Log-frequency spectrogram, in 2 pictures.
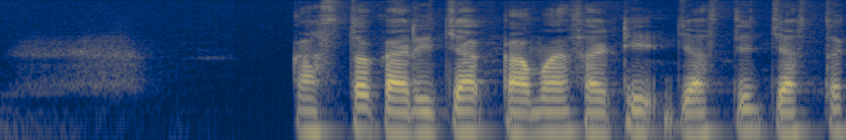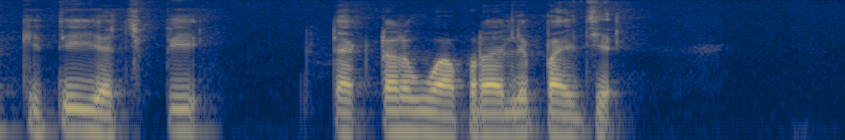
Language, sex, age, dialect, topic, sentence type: Marathi, male, 18-24, Varhadi, agriculture, question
